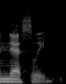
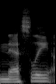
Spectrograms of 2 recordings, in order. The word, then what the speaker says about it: Nestlé: So this is a duel between Madame de Polignac versus the Marquis de Nestlé. And when I say Nestlé, I'm going to pronounce it like the chocolate drink makers.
